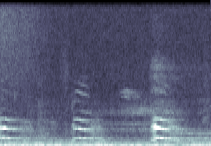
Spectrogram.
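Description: City gulls give a few short, harsh calls, faint over a steady low hum.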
